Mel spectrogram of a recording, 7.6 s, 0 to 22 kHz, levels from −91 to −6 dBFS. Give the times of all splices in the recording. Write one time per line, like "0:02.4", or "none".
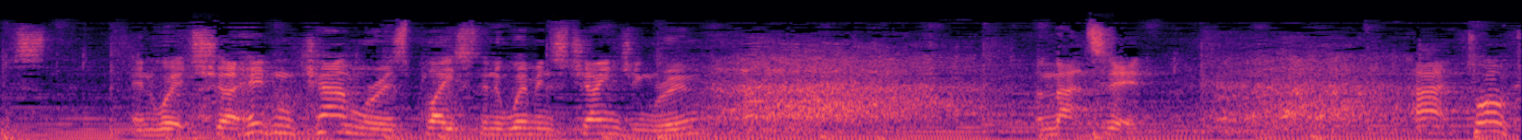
none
